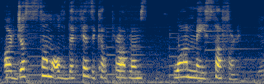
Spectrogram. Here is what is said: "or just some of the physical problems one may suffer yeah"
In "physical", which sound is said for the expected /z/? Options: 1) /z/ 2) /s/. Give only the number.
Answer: 1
